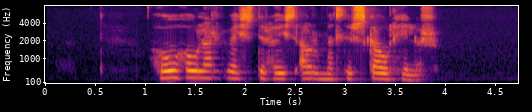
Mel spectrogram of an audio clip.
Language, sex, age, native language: Icelandic, female, 40-49, Icelandic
